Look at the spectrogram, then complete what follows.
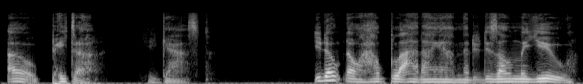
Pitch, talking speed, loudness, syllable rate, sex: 115 Hz, 165 wpm, -19 LUFS, 4.5 syllables/s, male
